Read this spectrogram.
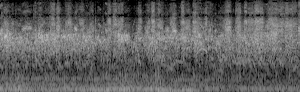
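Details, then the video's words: Budgie aviary flock giving continuous chirps and trills, a dense, high-pitched babble of many voices with short squeaky notes standing out. "Beautiful budgies chirping sound"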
